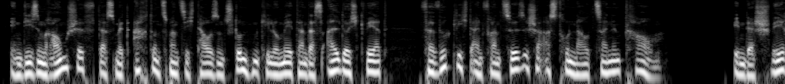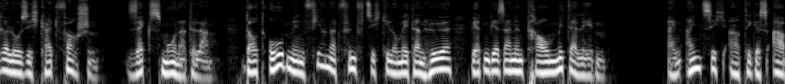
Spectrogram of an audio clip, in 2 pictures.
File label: voices docu allemand; pesquet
